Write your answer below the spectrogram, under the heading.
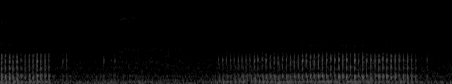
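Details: A snoring pet cat, Dessie, mother of Fritjof, cuddling during TV watching. A short stretch of low, raspy breathing, one quieter pause, then a longer rumbling breath with a slight pulsing texture.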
